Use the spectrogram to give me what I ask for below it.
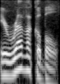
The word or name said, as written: irrevocable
